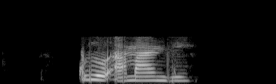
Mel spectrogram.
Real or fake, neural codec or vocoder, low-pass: real; none; 3.6 kHz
